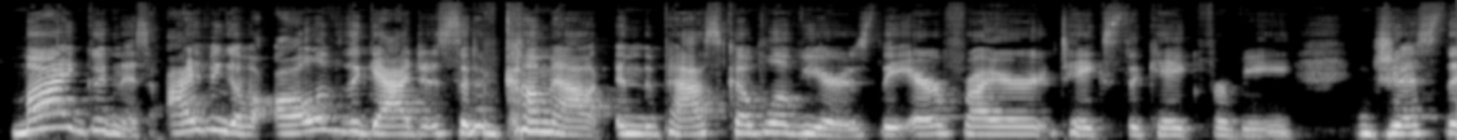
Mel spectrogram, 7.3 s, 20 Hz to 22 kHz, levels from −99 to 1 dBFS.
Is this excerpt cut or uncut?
uncut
